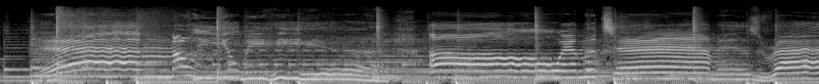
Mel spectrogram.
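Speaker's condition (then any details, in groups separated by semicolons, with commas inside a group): No condition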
